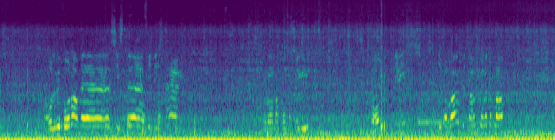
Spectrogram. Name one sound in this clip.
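A man talks briefly in short bursts through a headset microphone.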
